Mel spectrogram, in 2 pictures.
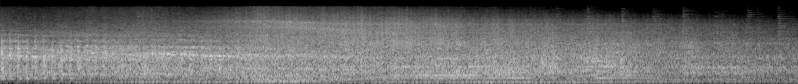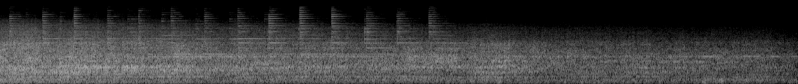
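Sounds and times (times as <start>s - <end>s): train wheels clicking over rail joints: 0.0s - 13.2s.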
